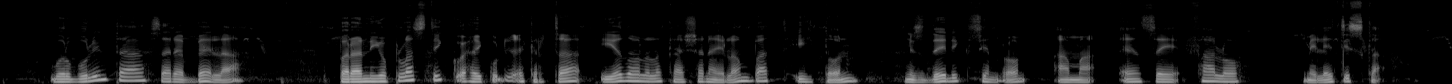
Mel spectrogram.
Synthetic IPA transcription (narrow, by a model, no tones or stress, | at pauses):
bʊrbʊlɪnt̪ʰɐsɐɾɛbɛlɐ̰ | b̥ɐɾaniɔplast̪ɪkwɑ̰ħɑjkʰʊɖɪʕɪkʰɐrt̪ʰaː | ɪjɐðɔːlɐlɐkʰaːʃɐnɛjlɐmbɐt̪it̪ʰɔn | mɪs̬d̪ɛnɪksɪnrɔ̰n | ʔɐmɐ̰ | ʔɛnsɛfalɔ | mɛlɛt̪ʰɪskʰɐ̰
